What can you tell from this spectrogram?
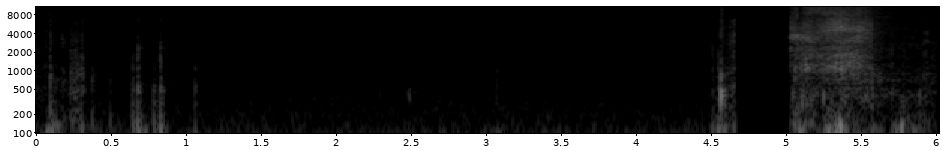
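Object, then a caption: Thick paper book pages. Fingertips with long nails glide over the thick matte pages of an open large encyclopaedia, making a cluster of soft, crisp scratches and ticks at the start before a long near-quiet stretch. Near the end, a brief brushing burst is followed by a moment of complete silence, then a loud, bright, papery rustle as a page is turned.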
